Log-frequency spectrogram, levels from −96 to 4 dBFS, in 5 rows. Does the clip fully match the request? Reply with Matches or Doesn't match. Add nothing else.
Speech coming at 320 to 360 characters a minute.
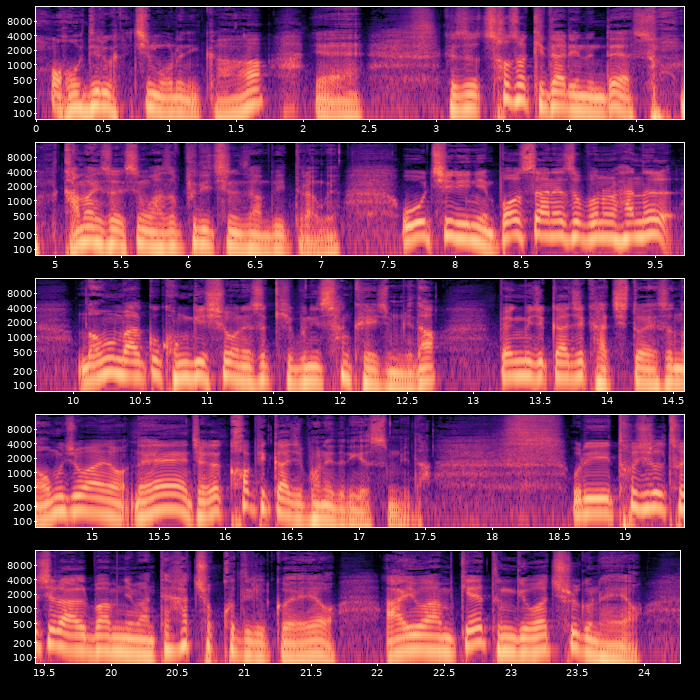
Matches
